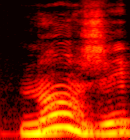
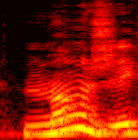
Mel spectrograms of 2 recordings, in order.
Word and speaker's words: manger: De novo, em commencer você percebeu que ER termina em E, e a gente pronuncia simplesmente E no final. A mesma coisa aqui em manger, comer.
